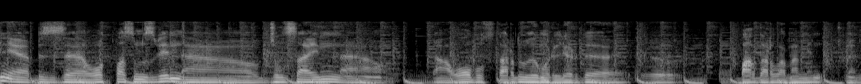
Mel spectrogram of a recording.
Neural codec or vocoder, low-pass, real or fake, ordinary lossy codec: none; none; real; none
